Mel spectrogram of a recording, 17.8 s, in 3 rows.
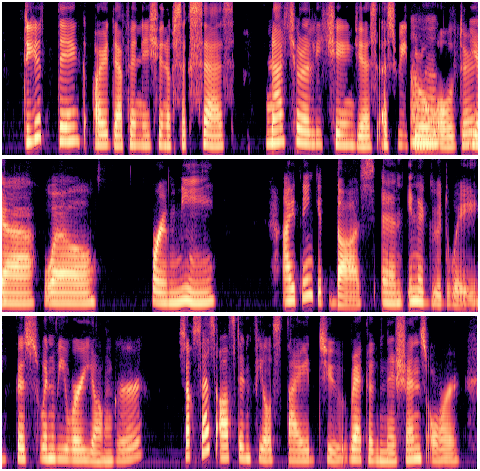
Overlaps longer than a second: none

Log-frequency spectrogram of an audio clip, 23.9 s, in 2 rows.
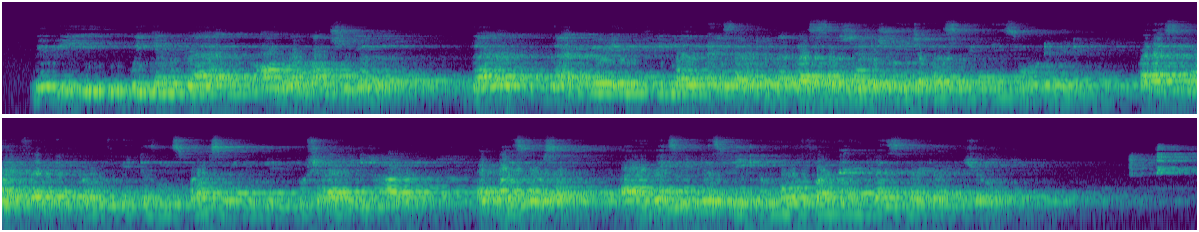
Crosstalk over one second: present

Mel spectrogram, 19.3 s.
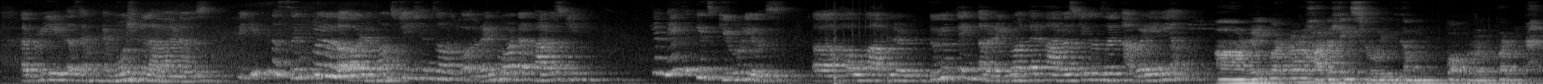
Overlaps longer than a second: none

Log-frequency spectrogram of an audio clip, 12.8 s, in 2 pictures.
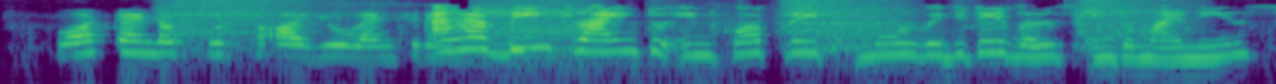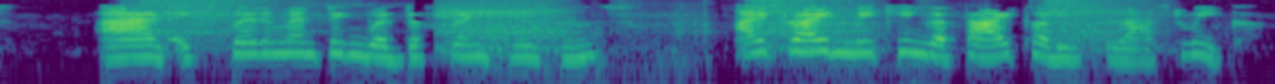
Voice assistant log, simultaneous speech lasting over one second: none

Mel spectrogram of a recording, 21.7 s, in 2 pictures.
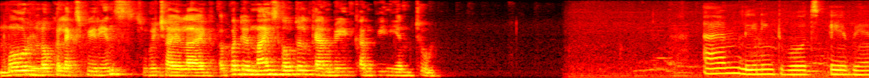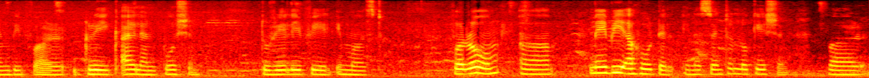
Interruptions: none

